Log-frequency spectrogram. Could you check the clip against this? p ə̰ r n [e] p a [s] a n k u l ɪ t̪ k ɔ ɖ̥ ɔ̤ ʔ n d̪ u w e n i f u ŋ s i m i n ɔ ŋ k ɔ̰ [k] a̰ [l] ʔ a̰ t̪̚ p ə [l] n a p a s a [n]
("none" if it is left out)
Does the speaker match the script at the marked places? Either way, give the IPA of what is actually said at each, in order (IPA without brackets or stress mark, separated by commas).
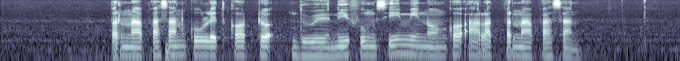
a, s, ʔ, l, r, n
